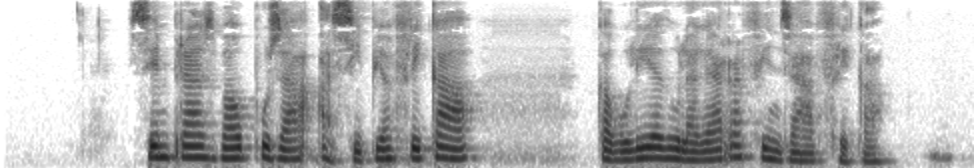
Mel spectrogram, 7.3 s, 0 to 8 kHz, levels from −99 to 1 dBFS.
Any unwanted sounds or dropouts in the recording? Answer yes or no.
no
